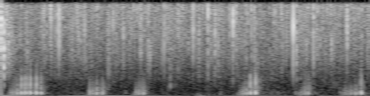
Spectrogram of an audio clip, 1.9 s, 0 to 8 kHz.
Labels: {"label": "biophony", "recorder": "SoundTrap 500"}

